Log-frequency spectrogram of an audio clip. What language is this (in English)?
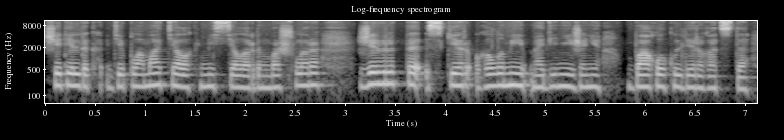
Kazakh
